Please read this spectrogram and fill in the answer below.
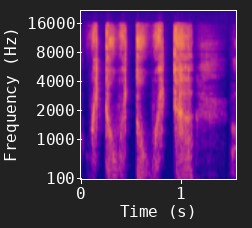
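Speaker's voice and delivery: breathy whispered wicka wicka scratch noise; mock record scratch. Host mocking Smash Mouth samples with whispered scratches. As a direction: mimic a DJ scratch under your breath.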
